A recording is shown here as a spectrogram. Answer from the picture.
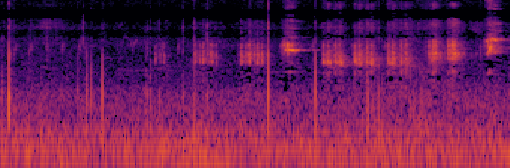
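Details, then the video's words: Eurasian reed warbler recorded live at the Sarno River, song and call: a fairly quiet, steady run of scratchy, chattering notes in short repeated bursts, with a few sharp clicks and light background noise. "Cannaiola canto richiamo"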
